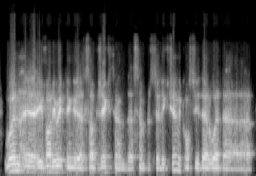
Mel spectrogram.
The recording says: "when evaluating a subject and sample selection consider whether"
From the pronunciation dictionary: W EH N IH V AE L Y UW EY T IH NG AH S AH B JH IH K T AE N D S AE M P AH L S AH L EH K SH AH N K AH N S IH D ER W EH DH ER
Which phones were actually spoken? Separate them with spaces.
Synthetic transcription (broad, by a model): W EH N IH V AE L Y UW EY T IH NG S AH B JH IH K T AE N D S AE M P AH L S AH L EH K SH AH N K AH S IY D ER W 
